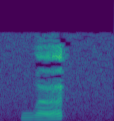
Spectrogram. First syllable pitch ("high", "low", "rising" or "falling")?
rising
